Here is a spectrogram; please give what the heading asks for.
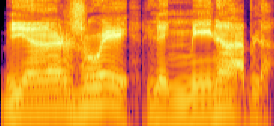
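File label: Sniper jeers, french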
